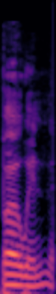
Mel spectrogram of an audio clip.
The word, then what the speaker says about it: Berwyn: Is it Berwyn or Berwine? I don't know. – Berwyn, there we go.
